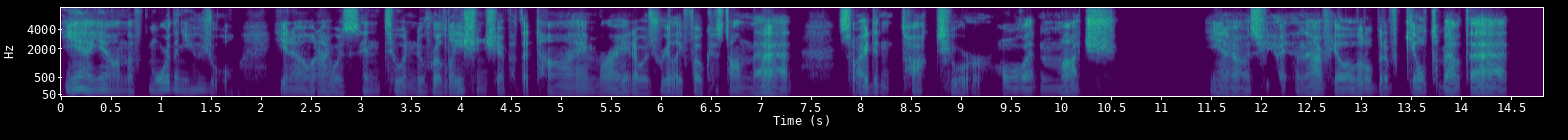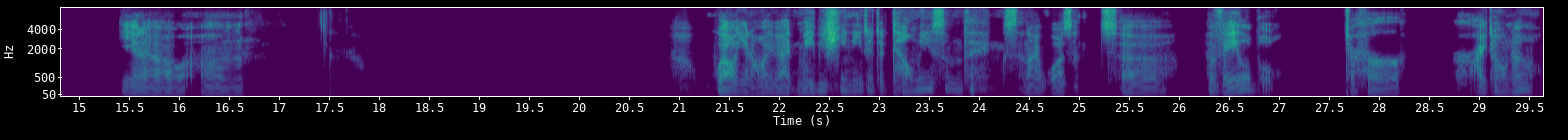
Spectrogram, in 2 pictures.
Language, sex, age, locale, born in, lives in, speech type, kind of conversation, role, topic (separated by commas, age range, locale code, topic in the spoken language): English, male, 35-39, en-US, United States, United States, conversation, advice, user, How do I cope with losing a close friend or family member?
